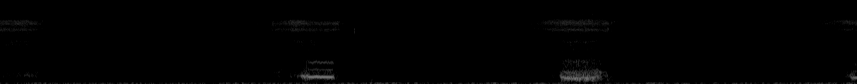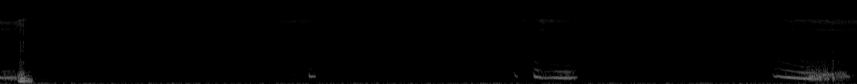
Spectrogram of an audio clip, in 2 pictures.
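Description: Soft rhythmic snores with breathy hissing, about 22 breaths a minute, over a faint steady room hum.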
